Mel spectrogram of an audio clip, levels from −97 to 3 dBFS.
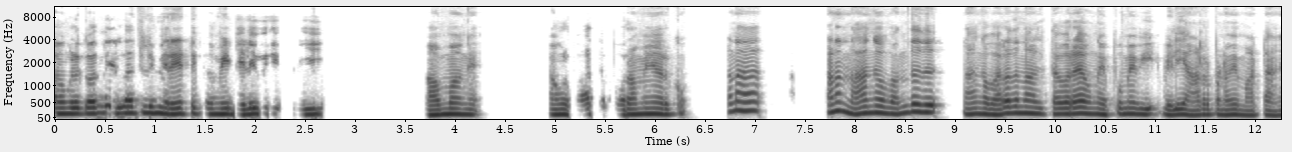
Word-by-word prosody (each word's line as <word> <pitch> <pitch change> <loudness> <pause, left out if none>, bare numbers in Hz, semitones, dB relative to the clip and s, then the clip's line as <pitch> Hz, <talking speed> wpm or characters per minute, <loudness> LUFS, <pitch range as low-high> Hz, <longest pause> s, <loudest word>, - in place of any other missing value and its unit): அவங்களுக்கு 170 0 +2
வந்து 195 +3 -1
எல்லாத்திலுமே 185 -1 +3
ரேட் 165 +2 +1
கம்மி, 160 0 +3
டெலிவரி 165 +2 +1
ஃப்ரீ. 150 -1 -3 1.2
ஆமாங்க. 155 +1 +3 0.8
அவங்கள 150 0 +2
பாத்தா 155 +5 -8
பொறாமையா 155 +3 +2
இருக்கும். 150 0 -5 0.4
ஆனா 260 +3 0 0.9
ஆனா 245 +4 +2 0.2
நாங்க 190 +4 +1 0.2
வந்தது 215 +5 +1 0.4
நாங்க 165 +1 0
வராதநாள் 185 +2 +1
தவர 165 +1 +1
அவங்க 165 -2 0
எப்பவுமே 165 +3 -2
வி 155 - +2 0.2
வெளியே 150 +2 +2
ஆடர் 145 +2 -3
பண்ணவே 145 0 0
மாட்டாங்க. 130 -1 -4
165 Hz, 125 wpm, -23 LUFS, 150-180 Hz, 1.2 s, எல்லாத்திலுமே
